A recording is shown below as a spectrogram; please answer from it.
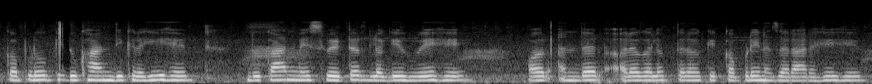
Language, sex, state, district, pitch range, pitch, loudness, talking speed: Hindi, female, Punjab, Fazilka, 190-200 Hz, 195 Hz, -14 LUFS, 160 wpm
